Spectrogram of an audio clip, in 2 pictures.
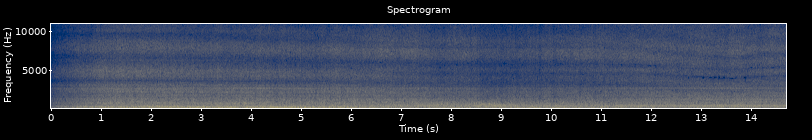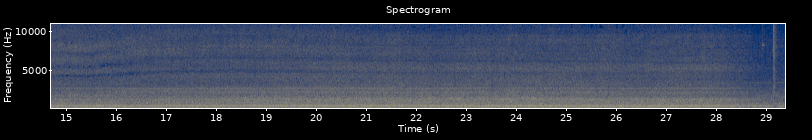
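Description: Jet engine noise on an airport ramp: a steady high turbine whine over an even hum, with a heavier low rumble in the first several seconds.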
